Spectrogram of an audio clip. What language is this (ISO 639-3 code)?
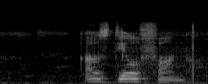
afr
